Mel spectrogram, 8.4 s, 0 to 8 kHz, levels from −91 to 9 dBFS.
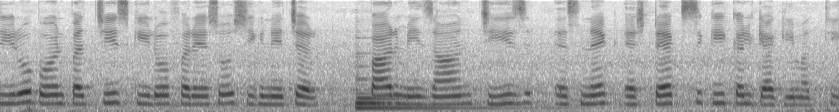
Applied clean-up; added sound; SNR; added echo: none; Piano; 9 dB; none.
